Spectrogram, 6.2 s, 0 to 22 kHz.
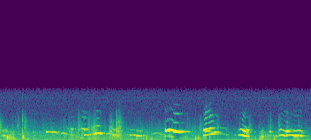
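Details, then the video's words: A litter of three-week-old Standard Poodles, just beginning to play, fills the air with many high, wavering squeals and whines, with sharper cries coming in quick clusters toward the end. "3 week old standard poodle puppies"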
